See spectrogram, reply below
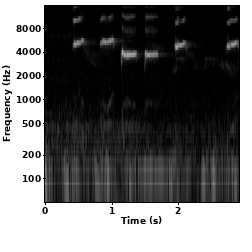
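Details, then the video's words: Bird singing on a morning in rice fields: clear, high whistled notes repeated about every half second, some level and some slightly falling, over a quiet low rumble. "KICAUAN BURUNG"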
